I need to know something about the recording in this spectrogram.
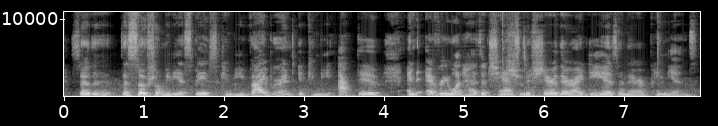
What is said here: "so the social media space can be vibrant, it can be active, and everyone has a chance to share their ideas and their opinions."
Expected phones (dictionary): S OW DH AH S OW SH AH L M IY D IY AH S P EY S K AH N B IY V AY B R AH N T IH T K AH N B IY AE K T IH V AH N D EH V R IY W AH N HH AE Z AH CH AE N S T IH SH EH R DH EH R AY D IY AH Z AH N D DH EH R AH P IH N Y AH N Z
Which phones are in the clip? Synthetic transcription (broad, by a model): S OW DH AH S OW SH L M IY D IY AH S P EY S K AH N B IY V AY B R AH N T IH T K N B IY AE K T IH V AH N EH V R IY W AH N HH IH Z AH CH AE N S T IH SH EH R DH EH R AY D IY AH Z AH N DH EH R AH P IH N Y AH N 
